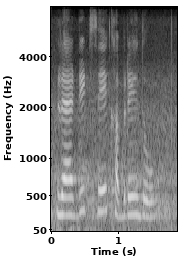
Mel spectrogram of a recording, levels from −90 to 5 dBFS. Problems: constant background noise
